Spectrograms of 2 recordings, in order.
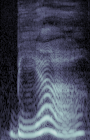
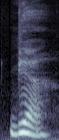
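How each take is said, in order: First: The y sound is pronounced as a separate sound. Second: The y sound is merged into the soft consonant. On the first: The speaker calls it wrong. "where the «я» is separate" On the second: The speaker calls it right. "it's as if the «y» sound gets absorbed into the «b»"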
